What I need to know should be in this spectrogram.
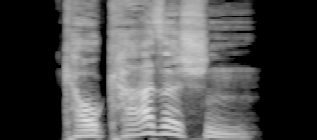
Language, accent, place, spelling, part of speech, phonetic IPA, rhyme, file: German, Germany, Berlin, kaukasischen, adjective, [kaʊ̯ˈkaːzɪʃn̩], -aːzɪʃn̩, De-kaukasischen.ogg
- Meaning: inflection of kaukasisch: 1. strong genitive masculine/neuter singular 2. weak/mixed genitive/dative all-gender singular 3. strong/weak/mixed accusative masculine singular 4. strong dative plural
